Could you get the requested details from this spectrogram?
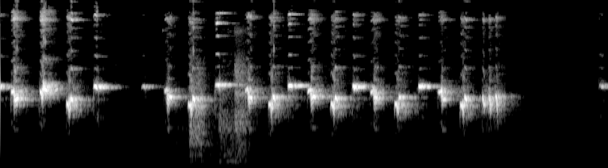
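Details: Sooty-headed bulbul (trucukan) in a long, energetic fighting-style song, used to stir other birds into singing: rapid bubbly whistled phrases repeated about three per second, with a short broadband rustling burst midway and a brief pause near the end.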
